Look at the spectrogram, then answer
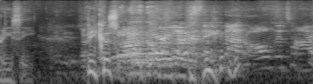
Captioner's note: group laughter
